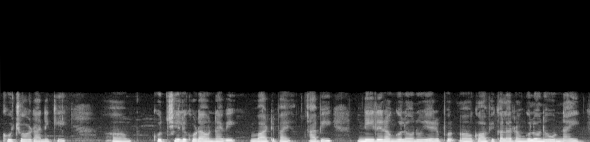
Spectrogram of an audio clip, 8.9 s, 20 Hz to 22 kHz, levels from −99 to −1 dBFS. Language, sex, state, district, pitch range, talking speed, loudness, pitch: Telugu, female, Telangana, Hyderabad, 190-225 Hz, 100 wpm, -15 LUFS, 205 Hz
